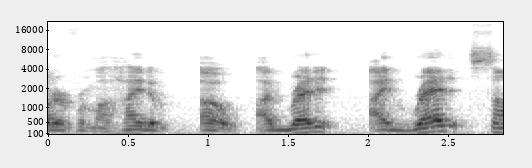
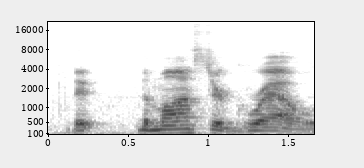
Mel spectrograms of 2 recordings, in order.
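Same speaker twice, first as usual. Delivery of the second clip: plain reading voice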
